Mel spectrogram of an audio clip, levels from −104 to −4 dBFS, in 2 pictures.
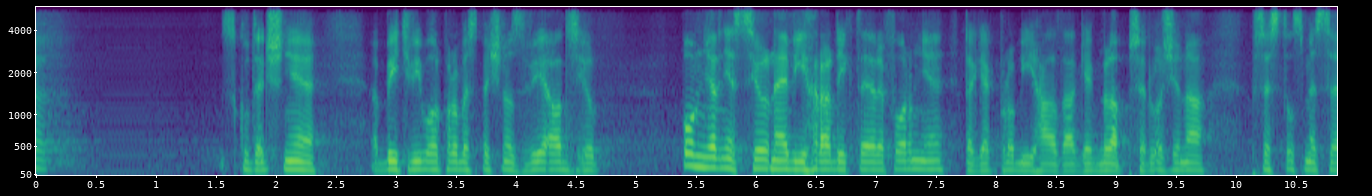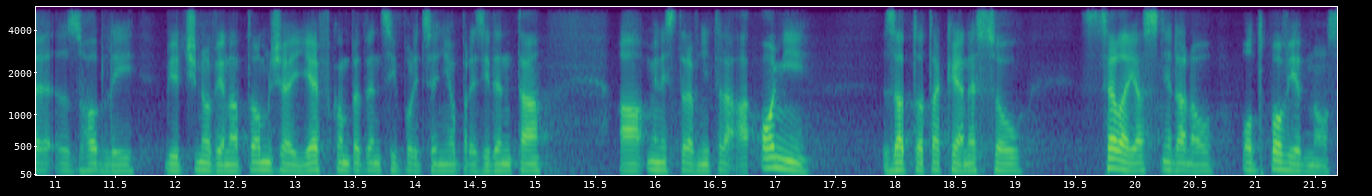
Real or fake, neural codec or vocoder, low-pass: fake; codec, 16 kHz, about 1 kbps, DyCAST, with the encoder's durations; 5.4 kHz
